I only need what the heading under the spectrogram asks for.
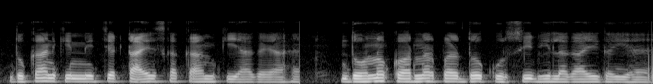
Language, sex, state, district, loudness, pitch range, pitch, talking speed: Hindi, male, Jharkhand, Deoghar, -17 LUFS, 120-140 Hz, 130 Hz, 165 wpm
